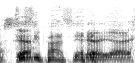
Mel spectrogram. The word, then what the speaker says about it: Tsitsipas: And then, of course, I can't even pronounce the guy's name, the Greek lad, Tsitsipas or whatever. – Tsitsipas.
